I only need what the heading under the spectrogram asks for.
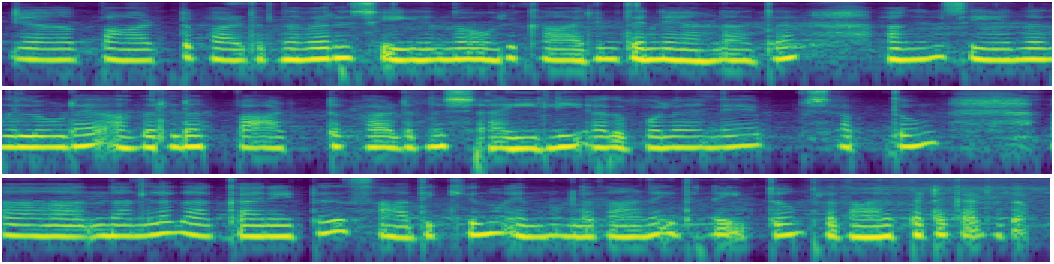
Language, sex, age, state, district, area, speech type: Malayalam, female, 18-30, Kerala, Pathanamthitta, rural, spontaneous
